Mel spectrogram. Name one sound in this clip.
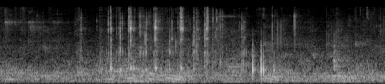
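Dice rattle and clatter onto a board.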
